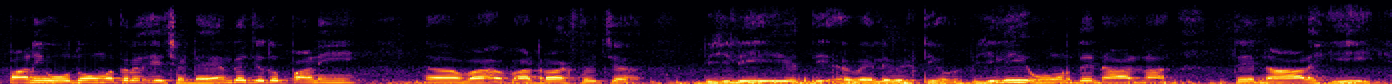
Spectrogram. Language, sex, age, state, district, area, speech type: Punjabi, male, 45-60, Punjab, Mansa, urban, spontaneous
